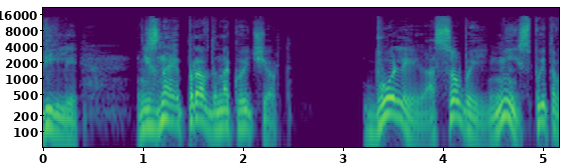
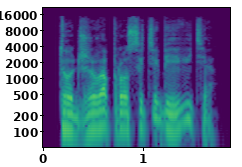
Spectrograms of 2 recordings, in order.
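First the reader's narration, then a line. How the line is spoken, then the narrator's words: Dry reply. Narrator (Russian): сухо ответил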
